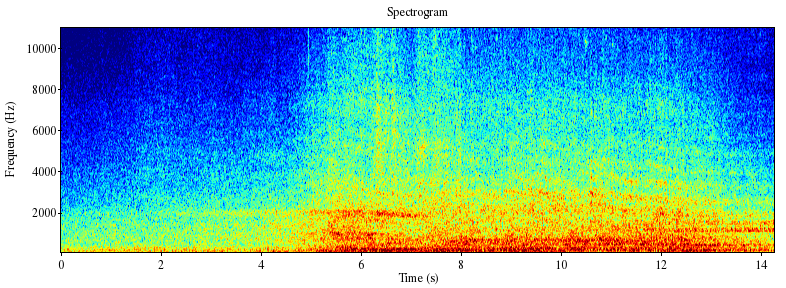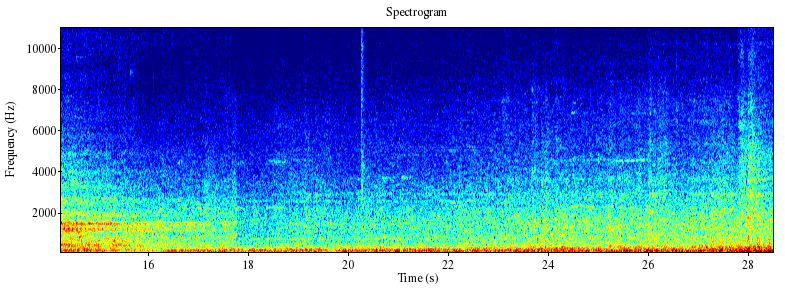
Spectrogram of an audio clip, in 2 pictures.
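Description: A train passing through a station, wheels clattering on the rails. It grows loud about five seconds in, with a steady high whine for a few seconds, then fades, and another train starts to build up near the end.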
